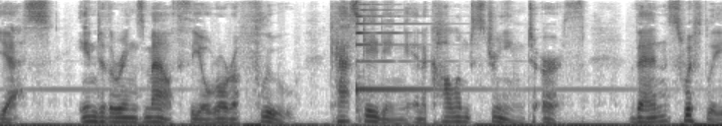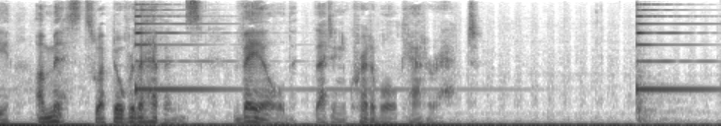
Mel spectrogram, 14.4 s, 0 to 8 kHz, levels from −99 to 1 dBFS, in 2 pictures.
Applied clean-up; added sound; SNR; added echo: none; Keyboard (musical); 13 dB; none.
